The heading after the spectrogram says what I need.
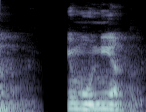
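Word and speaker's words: pneumonia: Hindi word से trick है, और न्यू से है P silent NEU, basically NEW की जगह NEU है, ठीक है। मोनिया, न्यूमोनिया, ये है, और लास्ट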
